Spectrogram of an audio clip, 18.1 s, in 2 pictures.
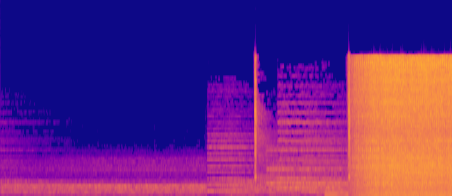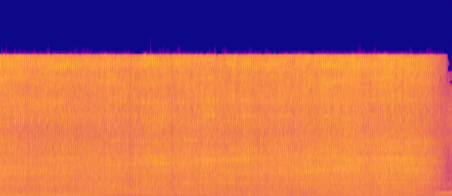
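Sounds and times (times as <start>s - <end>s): car engine idling: 7.0s - 18.0s.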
